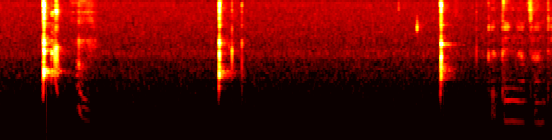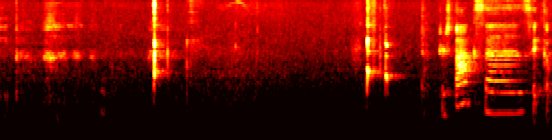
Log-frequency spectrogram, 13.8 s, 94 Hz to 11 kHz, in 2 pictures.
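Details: Baby: five sharp, brief hiccups about every three seconds, roughly 22 a minute, while his mother reads aloud from a baby-care book nearby; hiccups.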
